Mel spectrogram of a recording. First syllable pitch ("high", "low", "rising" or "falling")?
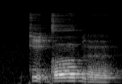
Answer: falling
